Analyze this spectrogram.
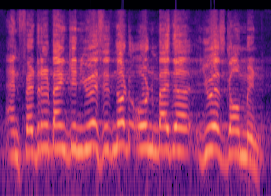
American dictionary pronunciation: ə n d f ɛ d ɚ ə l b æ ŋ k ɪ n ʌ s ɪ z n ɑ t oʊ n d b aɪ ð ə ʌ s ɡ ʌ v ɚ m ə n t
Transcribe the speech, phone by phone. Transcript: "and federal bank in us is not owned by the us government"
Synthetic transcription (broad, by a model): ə n d f ɛ d ɚ ə l b æ ŋ k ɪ n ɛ s ɪ z n ɑ t oʊ n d b aɪ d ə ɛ s ɡ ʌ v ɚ m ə n t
